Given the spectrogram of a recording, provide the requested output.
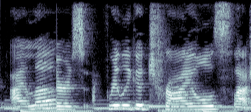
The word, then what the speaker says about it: Isla: I think that Alex Astor actually pronounced her name Isla, but I pronounce her Isla.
